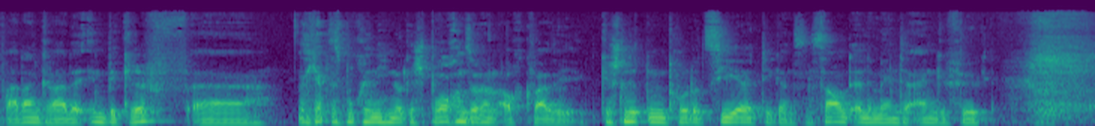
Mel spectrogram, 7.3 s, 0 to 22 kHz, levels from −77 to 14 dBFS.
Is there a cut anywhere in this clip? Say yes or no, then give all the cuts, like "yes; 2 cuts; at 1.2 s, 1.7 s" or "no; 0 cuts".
yes; 1 cut; at 1.9 s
